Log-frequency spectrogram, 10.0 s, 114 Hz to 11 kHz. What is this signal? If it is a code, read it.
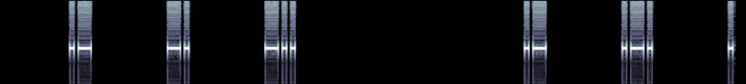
Morse code, heard as a keyed tone, about 21 wpm, spaced as for 7 wpm, 800 Hz. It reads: AND ARE
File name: (spaced) / QSOs Spaced-mp3s / WD0BGP 1 @20 sp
